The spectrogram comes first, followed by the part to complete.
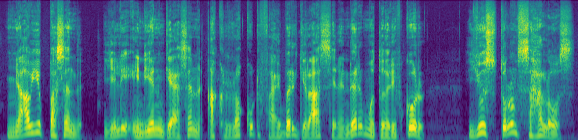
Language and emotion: Kashmiri, happy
